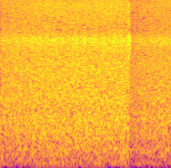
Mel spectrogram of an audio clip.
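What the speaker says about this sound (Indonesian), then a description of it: "Nah itu dia air terjun yang pertama." A waterfall roars in a loud, continuous broadband rush, steady and close, with no other sounds standing out.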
